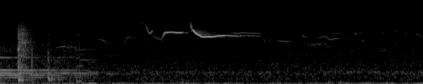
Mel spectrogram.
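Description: Background music fades out in the first second, then a songbird sings a short phrase of loud, high whistled notes that slide in pitch, followed by fainter high calls.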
